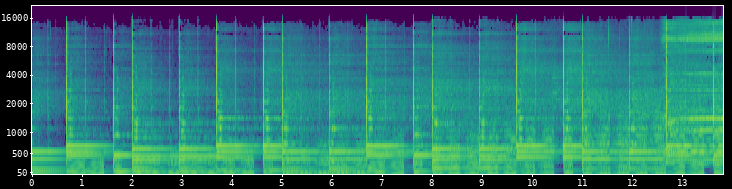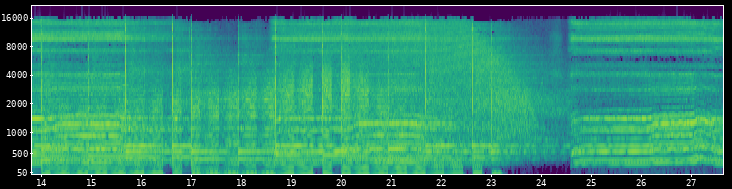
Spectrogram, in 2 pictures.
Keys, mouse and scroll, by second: 0.4 click, 1.1 click, 1.5 ], 2.0 alt+d, 4.3 r, 5.0 g, 5.7 click, 5.8 scroll down 2, 6.0 middle click, 6.5 scroll down 1, 6.6 middle click, 7.6 scroll up 2, 7.8 shift+middle click, 8.1-8.9 scroll down 1, 10.2 shift+right click, 10.4 shift+a, 10.8 Tab, 11.2 r, 12.0 5, 12.8 click, 13.1 KP_1, 13.4 shift+middle click, 13.6 scroll up 9, 13.8 shift+middle click, 14.0 s, 14.5-14.8 scroll down 1, 14.8 Tab, 15.3 KP_1, 15.7 s, 16.3 Tab, 16.7 g, 17.6 click, 18.2 g, 19.9 click, 20.2 shift+d, 20.8 shift+d, 21.5 shift+d, 22.4 shift+d, 23.5 shift+d, 25.0 shift+d, 25.5 shift+d, 26.4 shift+d, 27.0 shift+d.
